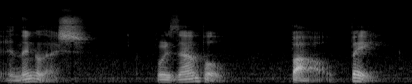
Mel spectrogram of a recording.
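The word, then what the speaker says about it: 宝贝: For example, 宝贝. 宝 is read as the first syllable of the word 宝 in the third tone.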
